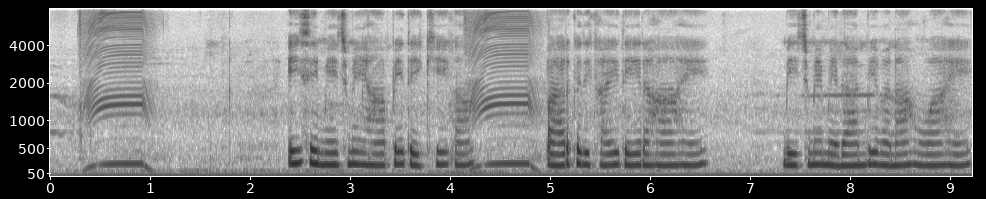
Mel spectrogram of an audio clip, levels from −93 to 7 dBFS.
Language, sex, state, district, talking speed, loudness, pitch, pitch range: Hindi, female, Rajasthan, Jaipur, 115 wpm, -20 LUFS, 205 Hz, 195-220 Hz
